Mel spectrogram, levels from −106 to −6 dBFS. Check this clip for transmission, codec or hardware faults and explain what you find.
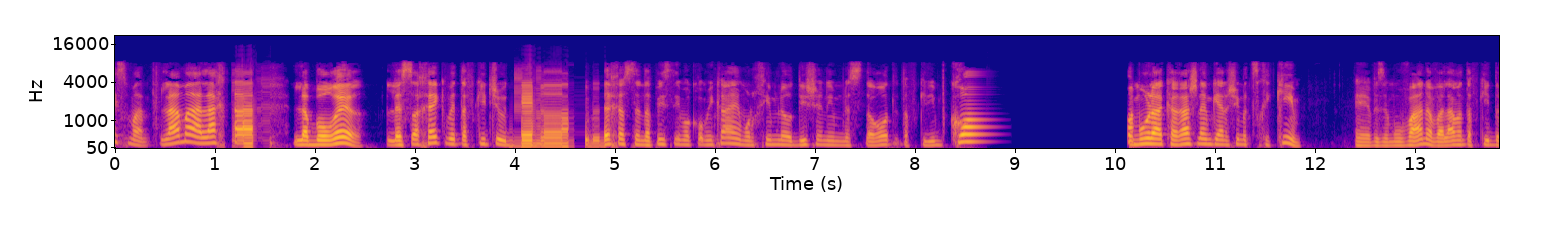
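Three kinds of fault are audible in this speech clip: robotic sound from repeated short buffers, a long network dropout, and a jitter buffer speed-up that follows it. The audio has passed through a call codec, and its high-frequency content stops at about 8 kHz, which fits Opus at around 32 kbps.

Robotic sound from repeated short buffers appears from 1.18 to 1.55 s and from 3.95 to 4.91 s. The speech turns into a stiff, metallic buzz locked at 100 Hz while still loosely tracking the syllables. The likely cause is audio arriving too late for playback, so the receiver repeats its last 10 ms block instead, skipping real audio. Most of the sound in these spans is repetition, and the 100 Hz pitch is one over that 10 ms block length.

The long network dropout runs from 8.53 to 10.17 s. The receiver first extends the last sound as a fading buzz or hiss, and the remaining 1.23 s is silence. 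About 1 s of audio is never played, so speech resumes further on with that portion missing. This points to a likely stall in packet delivery, with playback delay shifting by roughly 0.7 s.

The jitter buffer speed-up follows from 10.25 to 13.79 s. The speech plays at 117% speed with the pitch unchanged, and it sounds hurried. After the dropout the buffer holds more audio than its target, so the receiver trims short pitch-period-sized slices over and over, cutting roughly 0.7 s in total to bring the delay back down.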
